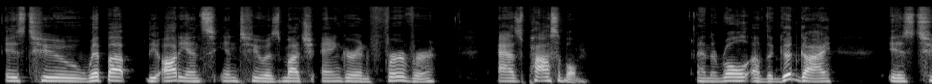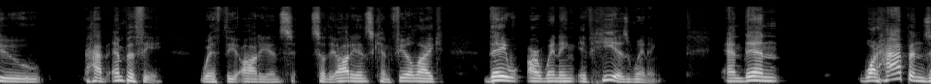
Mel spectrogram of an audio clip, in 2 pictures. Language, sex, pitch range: English, male, 145-180 Hz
